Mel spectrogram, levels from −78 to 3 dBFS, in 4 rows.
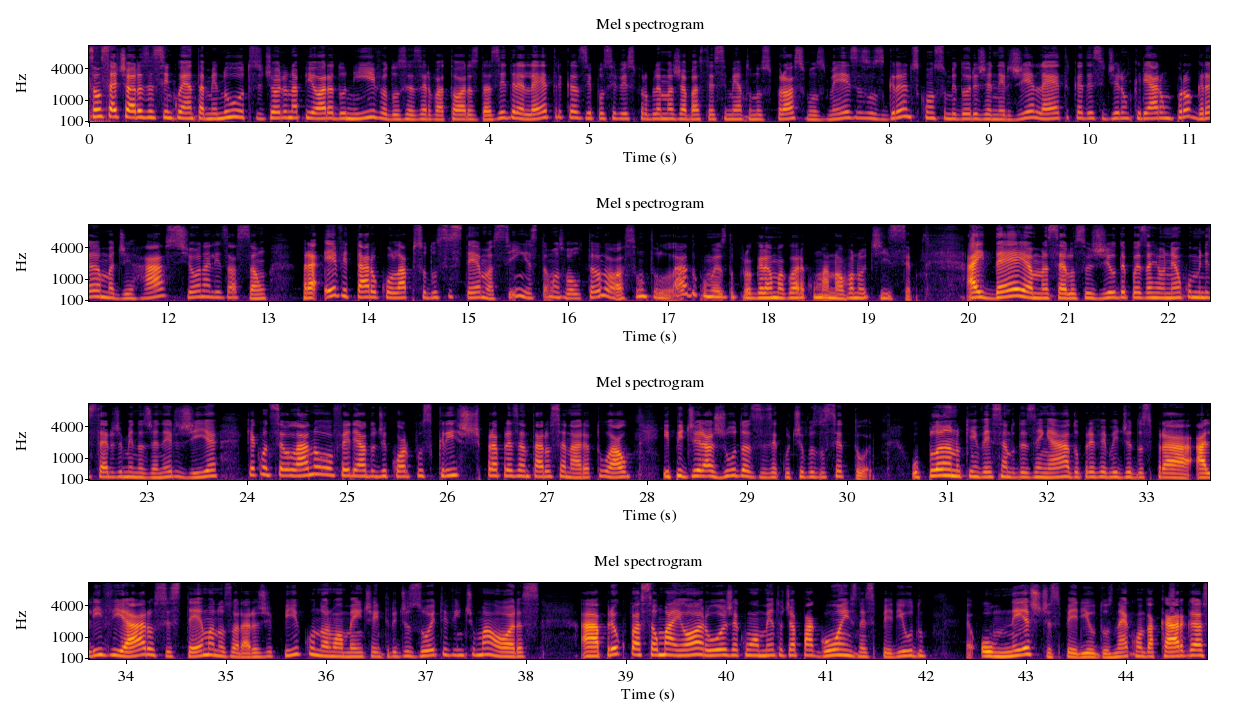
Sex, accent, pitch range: female, Brazilian, 185-235 Hz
